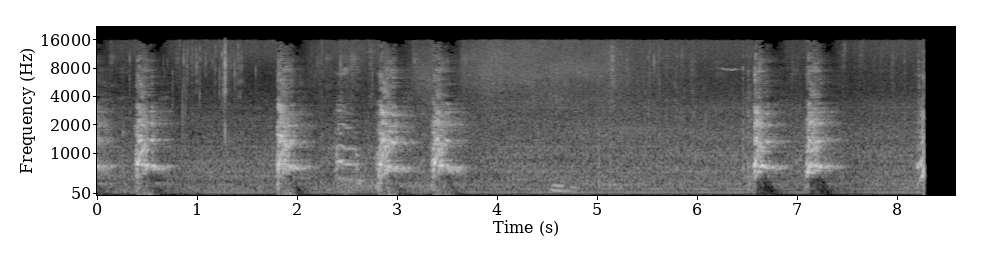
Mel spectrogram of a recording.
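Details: Pet corgi Angela, who has lost her appetite from anticancer drug side effects, lets out about half a dozen short clipped barks, some in quick doubles, around a quiet gap in the middle, before an abrupt cutoff.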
